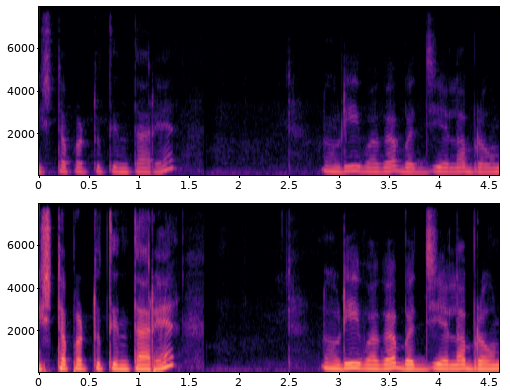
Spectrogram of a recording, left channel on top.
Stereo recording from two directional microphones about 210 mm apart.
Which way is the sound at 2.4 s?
30° right (ahead or behind).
